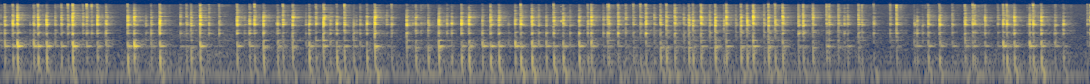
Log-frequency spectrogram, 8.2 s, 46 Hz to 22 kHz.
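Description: A flat, square, glazed ceramic tile plaque reading "Welcome to the Mountains!" is held in one hand and tapped with long nails. The sound is a fast, continuous run of sharp, bright clicks with a faint ringing tone near 740 Hz, each tap dying away almost instantly. The tile sounds solid, with almost no low end.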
